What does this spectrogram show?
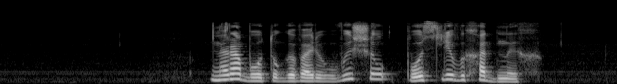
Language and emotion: Russian, neutral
